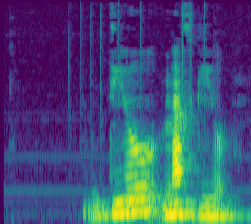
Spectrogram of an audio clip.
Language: Gujari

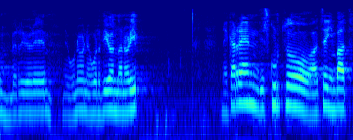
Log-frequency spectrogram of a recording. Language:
Basque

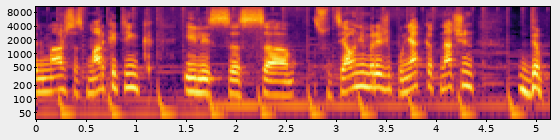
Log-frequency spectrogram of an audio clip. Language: Bulgarian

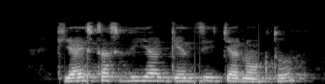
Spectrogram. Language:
Esperanto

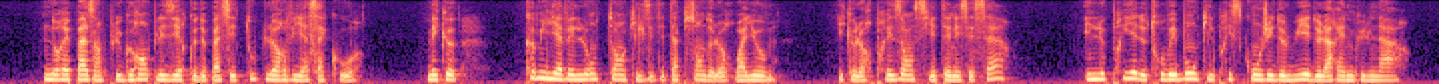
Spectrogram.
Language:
French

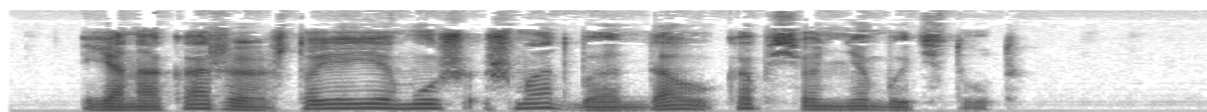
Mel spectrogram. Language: Belarusian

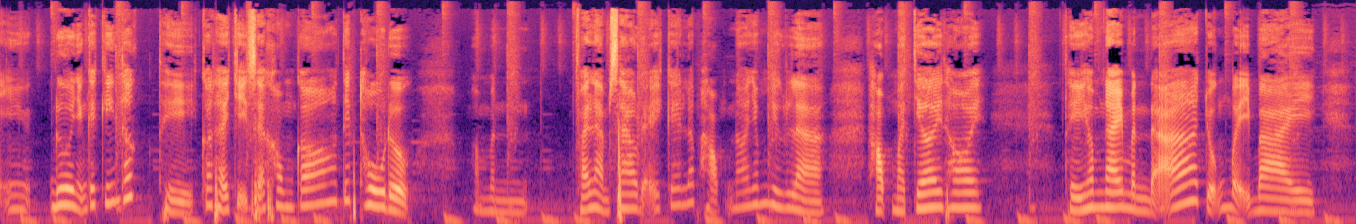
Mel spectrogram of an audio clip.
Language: Vietnamese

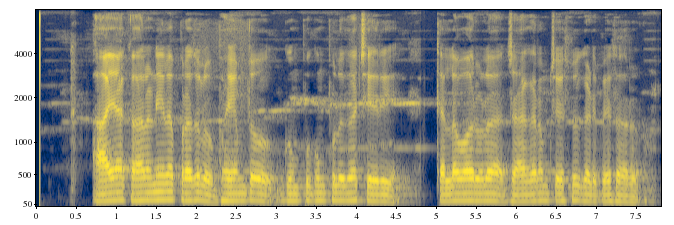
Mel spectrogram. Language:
Telugu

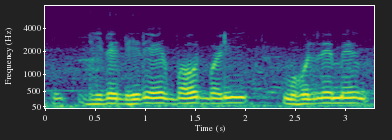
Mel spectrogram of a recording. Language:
Hindi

